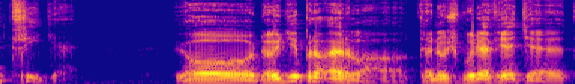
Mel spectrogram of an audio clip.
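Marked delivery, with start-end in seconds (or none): 1.5-4.7 deep, loud agreement; lower, much louder man's voice; double's character voice. Acted. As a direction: play the double, low and forceful.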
